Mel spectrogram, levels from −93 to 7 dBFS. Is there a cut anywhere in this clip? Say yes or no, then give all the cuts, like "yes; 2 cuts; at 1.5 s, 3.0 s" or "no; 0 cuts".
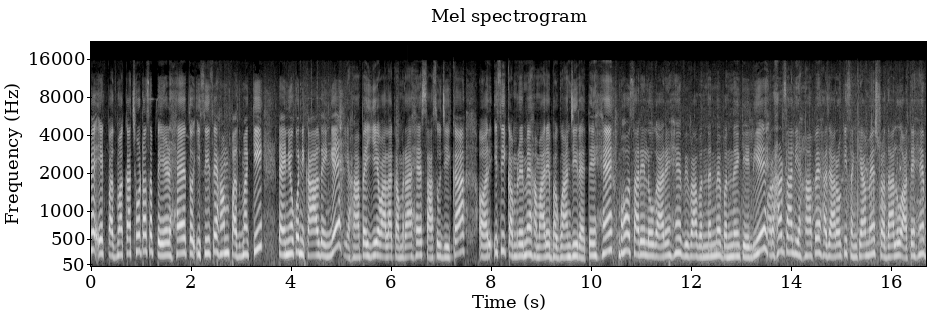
yes; 3 cuts; at 5.2 s, 10.5 s, 13.6 s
